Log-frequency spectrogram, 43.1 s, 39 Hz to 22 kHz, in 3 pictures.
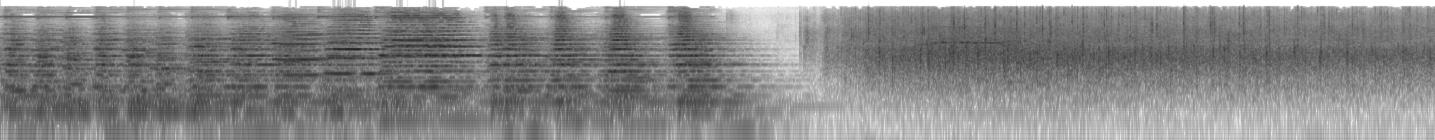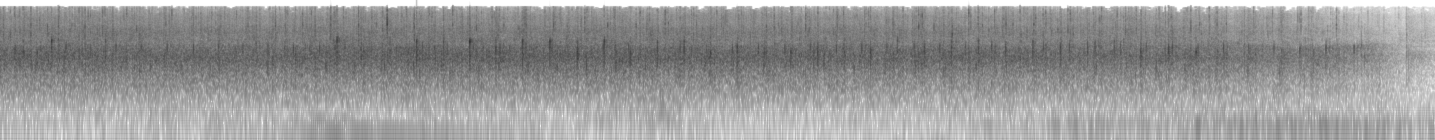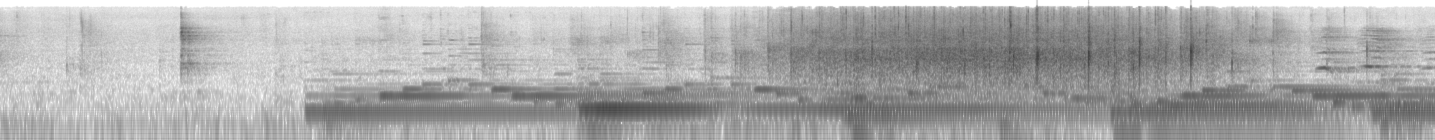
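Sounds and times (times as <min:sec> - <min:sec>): audience applauding: 0:08.0 - 0:29.1, 0:35.6 - 0:41.9.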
